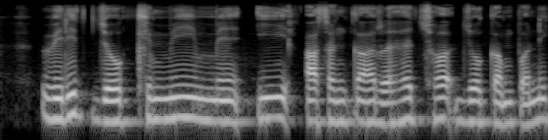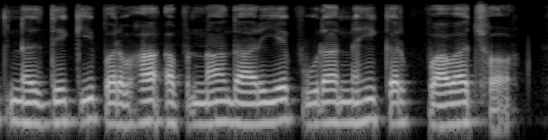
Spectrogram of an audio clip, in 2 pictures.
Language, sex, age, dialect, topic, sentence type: Maithili, male, 25-30, Eastern / Thethi, banking, statement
